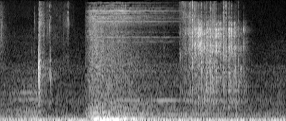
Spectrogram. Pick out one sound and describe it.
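Paper rustles as a map is unfolded.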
